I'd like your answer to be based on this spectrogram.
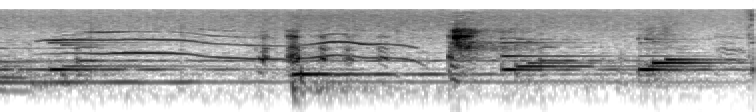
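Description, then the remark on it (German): A kitten meows repeatedly in thin, wavering cries, several in a row over a few seconds, fairly clear against a soft steady background tone, in a black-and-white film scene where a woman stands in front of a fountain with the kitten on her head. “hat dieses Kätzchen auf dem Kopf, wenn diese Szene beginnt”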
